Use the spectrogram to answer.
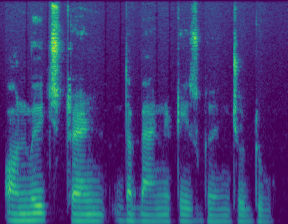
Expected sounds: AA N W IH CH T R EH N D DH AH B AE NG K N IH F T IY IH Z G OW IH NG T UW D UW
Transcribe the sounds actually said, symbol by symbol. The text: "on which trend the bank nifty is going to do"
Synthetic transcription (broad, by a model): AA N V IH CH T R EH N D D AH B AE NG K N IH T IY IH Z G OW IH NG T UW D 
